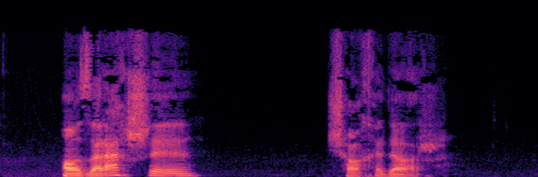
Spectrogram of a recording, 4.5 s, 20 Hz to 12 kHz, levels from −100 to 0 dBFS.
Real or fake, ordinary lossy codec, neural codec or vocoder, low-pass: fake; MP3, 48 kbps; vocoder, 22.05 kHz, 80 mel bands, WaveNeXt; 9.9 kHz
